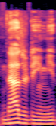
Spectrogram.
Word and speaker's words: Nassourdine: Nassourdine, the French boy.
